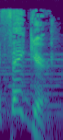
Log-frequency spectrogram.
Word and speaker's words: figure: and as I said optionally you could add a y in there if you'd like to customize your pronunciation of that word will say personally I say figure so if you want to customize it to sound like my type of speech then get that Y sound in there making it more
